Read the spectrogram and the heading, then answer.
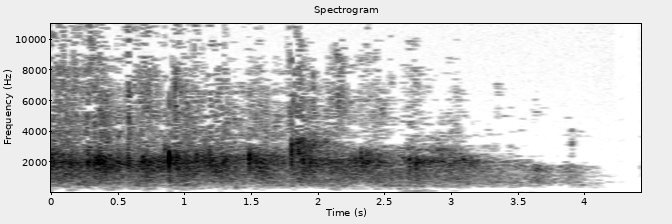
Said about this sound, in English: Let's just give those who have been reading a round of applause.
